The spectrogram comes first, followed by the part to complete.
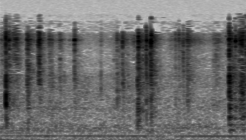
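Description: A few light clicks and taps from the smartwatch and its packaging being handled as the watch is taken out of the box. There is one sharper click at the start and another about a second and a half in.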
